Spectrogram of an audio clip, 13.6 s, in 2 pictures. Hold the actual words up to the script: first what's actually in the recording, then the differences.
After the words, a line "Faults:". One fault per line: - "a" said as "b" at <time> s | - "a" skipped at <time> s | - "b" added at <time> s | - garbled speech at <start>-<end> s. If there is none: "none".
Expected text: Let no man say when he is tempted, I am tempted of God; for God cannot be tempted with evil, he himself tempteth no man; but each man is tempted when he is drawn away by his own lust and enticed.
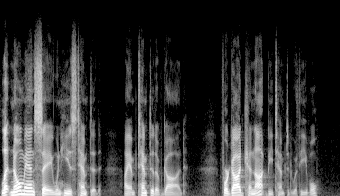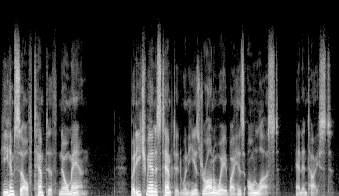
Let no man say when he is tempted, I am tempted of God; for God cannot be tempted with evil, he himself tempteth no man; but each man is tempted when he is drawn away by his own lust and enticed.
Faults:
none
